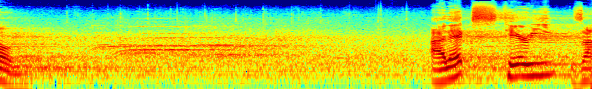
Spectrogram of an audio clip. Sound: graduates cheer; audience applauds

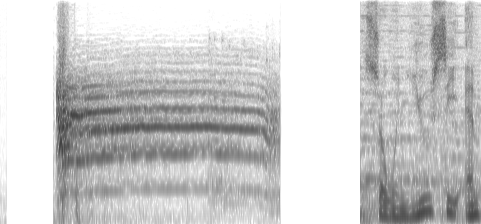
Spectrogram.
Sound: Jesus screaming

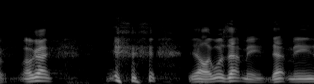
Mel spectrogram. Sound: chuckling

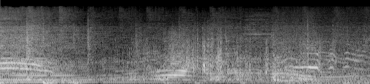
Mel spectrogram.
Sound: snowmobile running; cheering

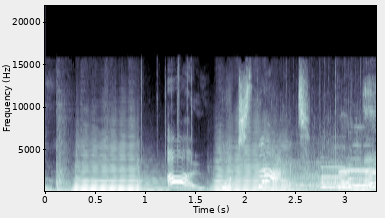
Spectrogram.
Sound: horn bellowing

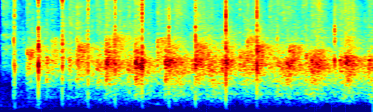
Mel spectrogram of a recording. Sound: applauding

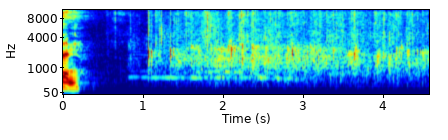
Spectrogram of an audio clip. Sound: audience applauding

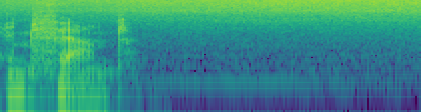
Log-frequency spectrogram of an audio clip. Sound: hissing

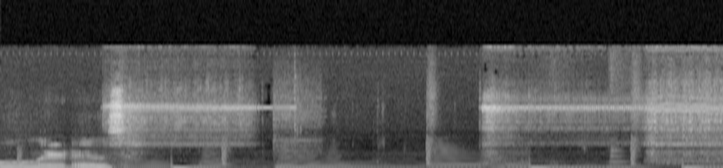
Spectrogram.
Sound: drill whirring

